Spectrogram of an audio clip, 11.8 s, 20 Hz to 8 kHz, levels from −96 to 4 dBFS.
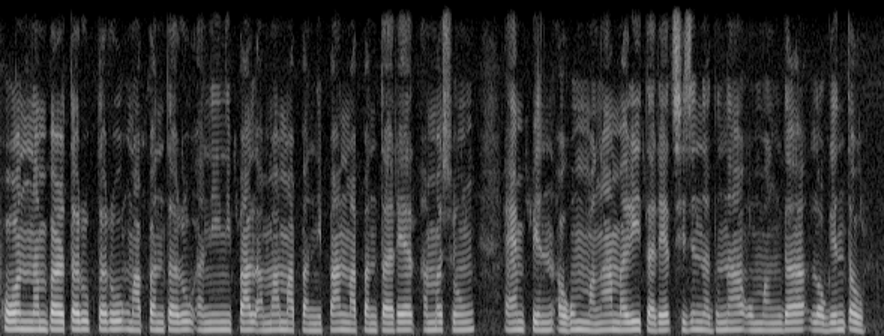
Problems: background sounds at intervals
